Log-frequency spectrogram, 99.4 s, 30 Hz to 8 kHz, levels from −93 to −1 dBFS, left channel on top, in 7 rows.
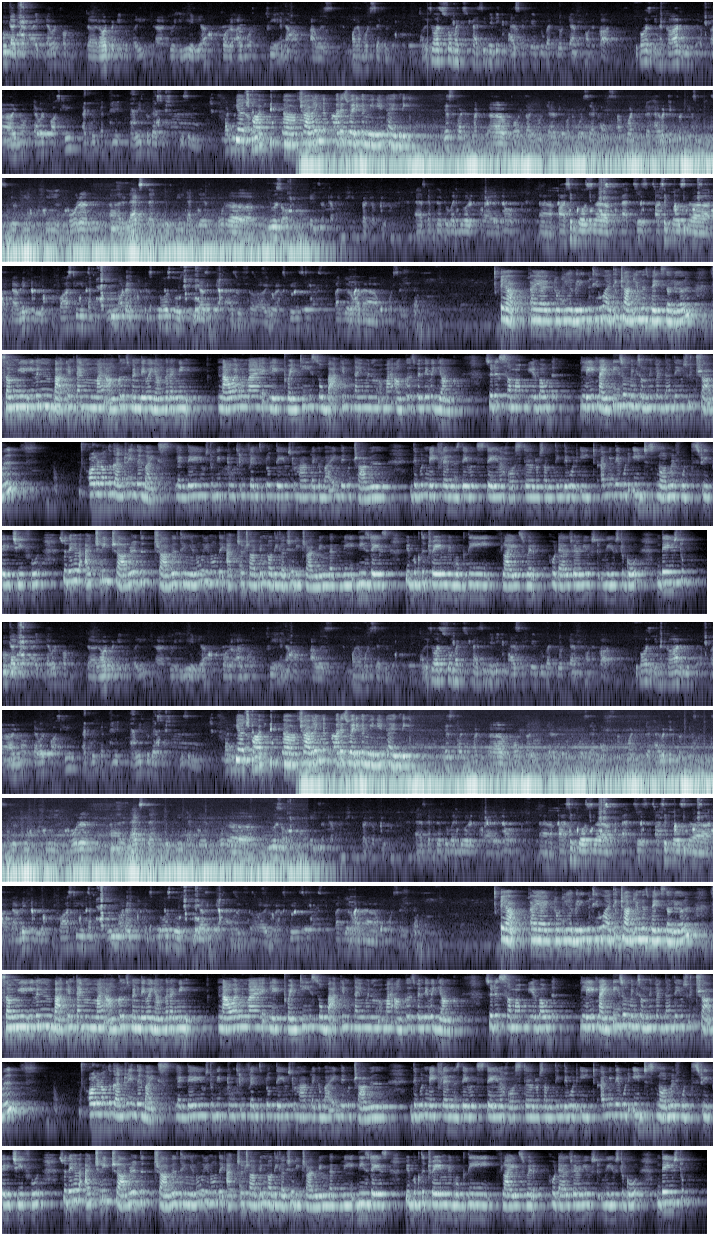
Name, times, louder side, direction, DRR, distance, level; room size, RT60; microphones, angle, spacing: voice 1, 0.0-1.4 1.7-4.1 4.4-5.0 5.3-6.6 7.0-7.7 8.4-12.2 12.7-18.2 18.7-19.4 20.2-20.5 23.0-35.1 35.6-36.1 36.7-38.7 39.2-43.5 43.8-46.8 47.1-48.8 49.3-50.6 53.8-53.9 66.7-66.8 75.5-75.8, left 2 dB, 35° left, 8 dB, 0.9 m, -33 dB
voice 2, 5.5-5.8 8.1-8.5 11.4-11.5 14.2-14.4 14.9-15.2 16.4-16.5 16.8-16.9 17.2-17.4 18.6-19.5 19.8-22.4 25.4-25.5 25.8-25.9 26.2-26.3 26.8-26.9 28.1-28.6 29.2-29.3 29.7-29.8 30.6-30.9 34.6-34.9 38.3-38.5 39.2-39.3 40.5-40.6 41.1-41.6 43.4-43.5 44.5-45.1 45.7-45.9 46.5-47.4 47.8-47.9 48.6-49.1 50.6-51.0 52.5-60.7 61.2-66.0 66.2-68.0 68.4-71.8 72.6-98.9, right 1 dB, 15° right, 6 dB, 1.0 m, -24 dB
sound 1, 20.1-34.6, right 1 dB, 45° right, 0.9 m, -24 dB
12.5 x 11.5 x 9.0 m, 1.2 s
head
